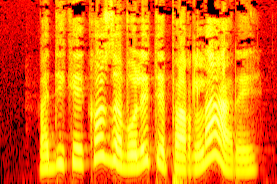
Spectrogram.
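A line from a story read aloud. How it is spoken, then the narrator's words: Bewildered involuntary exclamation. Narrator (Italian): esclamò suo malgrado Bonard, comprendendo sempre meno le elucubrazioni fantastiche del suo ospite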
